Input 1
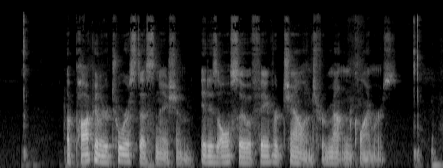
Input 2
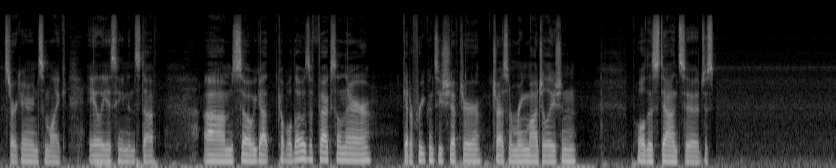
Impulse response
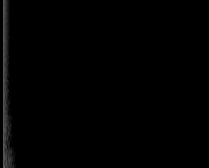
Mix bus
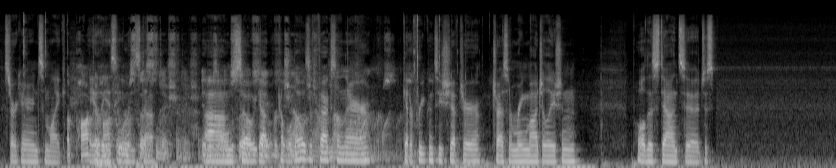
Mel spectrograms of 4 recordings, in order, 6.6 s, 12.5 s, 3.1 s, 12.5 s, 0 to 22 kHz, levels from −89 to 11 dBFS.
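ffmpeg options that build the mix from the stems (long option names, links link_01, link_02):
-filter_complex "[0:a]highpass=140,bass=frequency=250:gain=5,treble=frequency=4000:gain=1,volume=-1dB,asplit=2[link_01][link_02];[link_02]volume=-7.5dB[link_03];[1:a]volume=3dB,asplit=2[link_04][link_05];[link_05]volume=-4dB[link_06];[2:a]atrim=start_sample=2205[link_07];[link_06][link_07]afir=irnorm=-1:irlink=0[link_08];[link_03]aecho=0:1:326|652|978|1304:1|0.28|0.0784|0.022[link_09];[link_01][link_04][link_08][link_09]amix=inputs=4:normalize=0"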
